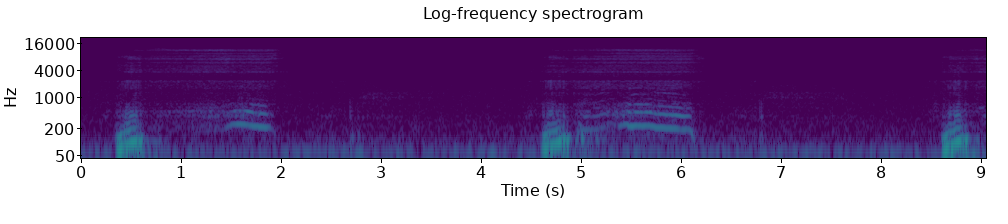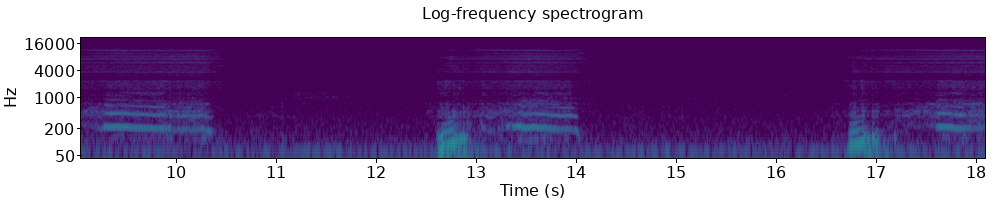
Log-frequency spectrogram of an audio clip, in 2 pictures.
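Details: Snoring ASMR recording: loud, rattling snores on each in-breath, about 15 breaths a minute, with quiet out-breaths between them.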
